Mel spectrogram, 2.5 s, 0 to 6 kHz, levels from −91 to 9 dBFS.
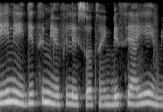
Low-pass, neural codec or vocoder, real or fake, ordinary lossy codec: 5.4 kHz; none; real; none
